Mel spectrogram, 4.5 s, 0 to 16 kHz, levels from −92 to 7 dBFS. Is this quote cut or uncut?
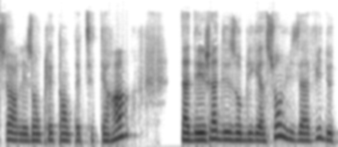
uncut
